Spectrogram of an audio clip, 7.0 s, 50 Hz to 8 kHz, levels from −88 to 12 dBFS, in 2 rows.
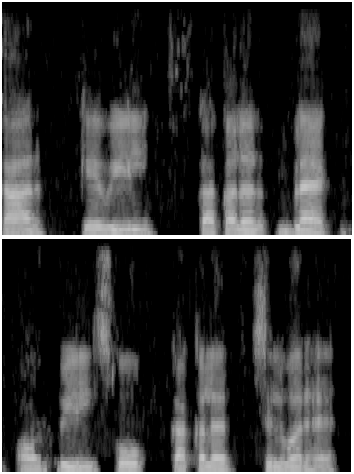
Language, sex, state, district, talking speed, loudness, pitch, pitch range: Hindi, male, Bihar, Gaya, 120 wpm, -18 LUFS, 125 Hz, 120-130 Hz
